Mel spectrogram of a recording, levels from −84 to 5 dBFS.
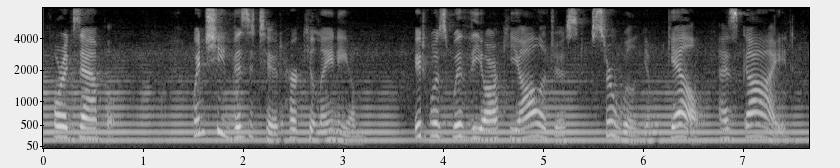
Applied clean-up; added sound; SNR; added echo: none; Trumpet; 4 dB; none.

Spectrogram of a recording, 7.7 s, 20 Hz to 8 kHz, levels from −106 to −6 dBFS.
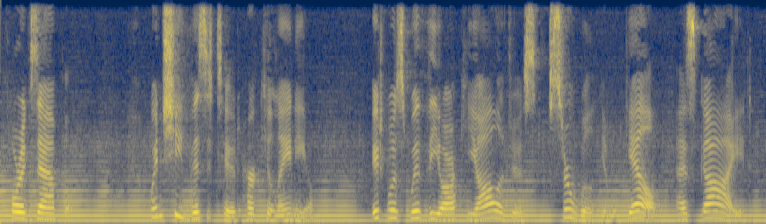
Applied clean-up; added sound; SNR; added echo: neural mask model RNNoise.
